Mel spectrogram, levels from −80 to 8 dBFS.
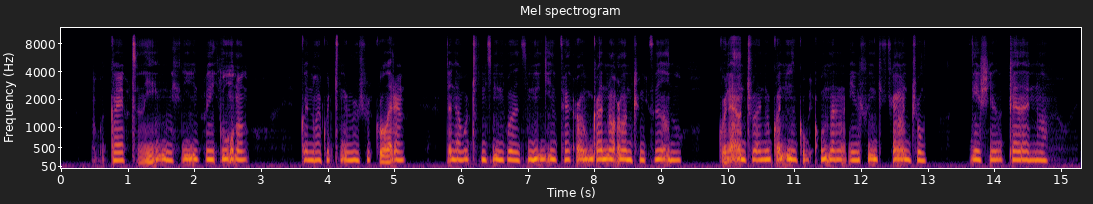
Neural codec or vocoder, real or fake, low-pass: autoencoder, 22.05 kHz, a latent of 192 numbers a frame, VITS, trained on many speakers; fake; 9.9 kHz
